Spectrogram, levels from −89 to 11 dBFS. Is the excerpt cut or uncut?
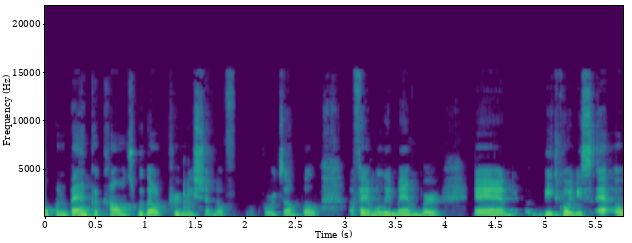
uncut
